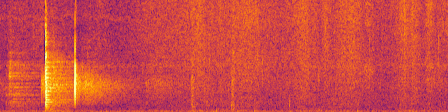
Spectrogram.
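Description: Snooker cue tip striking the cue ball, then a sharp click as the cue ball hits the yellow about a third of a second later. Two quick clicks, then only faint ticks in a quiet hall.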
